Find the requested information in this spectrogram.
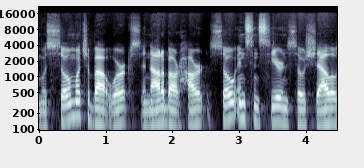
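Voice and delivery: normal talking voice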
